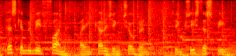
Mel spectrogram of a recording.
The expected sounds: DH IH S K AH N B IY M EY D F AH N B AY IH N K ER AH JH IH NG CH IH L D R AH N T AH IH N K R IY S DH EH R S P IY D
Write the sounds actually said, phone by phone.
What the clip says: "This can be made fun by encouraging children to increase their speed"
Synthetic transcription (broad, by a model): DH IH S K AH N B IY M EY D F AH N B AY IH N K ER AH JH IH NG CH IH L D R AH N T AH IH N K R IY S DH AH R S P IY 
